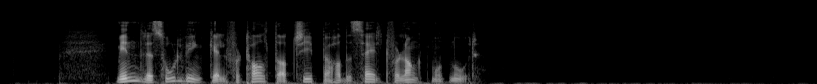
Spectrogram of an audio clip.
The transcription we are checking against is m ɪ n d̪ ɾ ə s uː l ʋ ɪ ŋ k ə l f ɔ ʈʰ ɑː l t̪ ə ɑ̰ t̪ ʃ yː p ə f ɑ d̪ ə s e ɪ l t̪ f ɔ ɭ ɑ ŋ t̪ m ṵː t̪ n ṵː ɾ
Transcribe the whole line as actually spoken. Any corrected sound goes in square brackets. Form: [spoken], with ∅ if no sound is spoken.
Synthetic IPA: m ɪ n d̪ ɾ ə s uː l ʋ ɪ ŋ k ə l f ɔ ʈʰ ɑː l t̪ ə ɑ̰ t̪ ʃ [iː] p ə [h] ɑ d̪ ə s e ɪ l t̪ f ɔ ɭ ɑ ŋ t̪ m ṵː t̪ n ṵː ɾ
